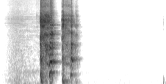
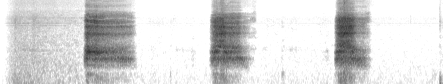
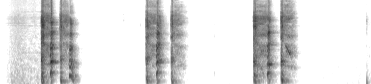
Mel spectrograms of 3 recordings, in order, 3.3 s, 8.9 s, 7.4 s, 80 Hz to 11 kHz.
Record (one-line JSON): {"cough_length": "3.3 s", "cough_amplitude": 32768, "cough_signal_mean_std_ratio": 0.33, "exhalation_length": "8.9 s", "exhalation_amplitude": 32768, "exhalation_signal_mean_std_ratio": 0.36, "three_cough_length": "7.4 s", "three_cough_amplitude": 32768, "three_cough_signal_mean_std_ratio": 0.32, "survey_phase": "beta (2021-08-13 to 2022-03-07)", "age": "65+", "gender": "Female", "wearing_mask": "No", "symptom_runny_or_blocked_nose": true, "symptom_headache": true, "symptom_onset": "12 days", "smoker_status": "Never smoked", "respiratory_condition_asthma": false, "respiratory_condition_other": false, "recruitment_source": "REACT", "submission_delay": "2 days", "covid_test_result": "Negative", "covid_test_method": "RT-qPCR", "influenza_a_test_result": "Negative", "influenza_b_test_result": "Negative"}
